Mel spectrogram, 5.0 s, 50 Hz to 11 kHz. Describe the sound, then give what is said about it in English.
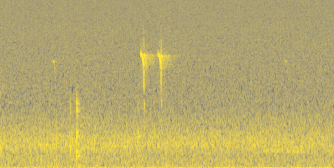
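Two sharp, quick flight calls of a wild type 2 crossbill at 6:16 p.m., a paired 'kip-kip', rising briefly above a steady wash of hissy outdoor noise, with a fainter call or two just before. “Here comes a wild crossbill, 6:16 p.m. type 2 bird.”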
